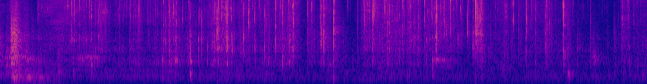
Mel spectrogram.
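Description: A small wad of white paper being crinkled and crumpled close to the microphone: a dense, irregular run of crackles, loudest just at the start.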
